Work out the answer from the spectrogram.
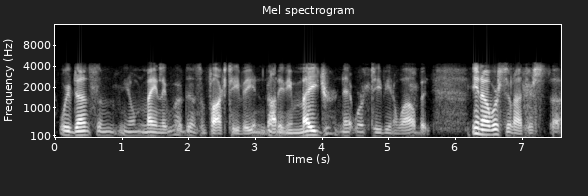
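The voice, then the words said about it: Hoarse, raspy voice. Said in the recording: “hoarse today ... I'm a little raspy”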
